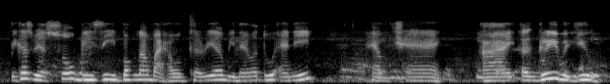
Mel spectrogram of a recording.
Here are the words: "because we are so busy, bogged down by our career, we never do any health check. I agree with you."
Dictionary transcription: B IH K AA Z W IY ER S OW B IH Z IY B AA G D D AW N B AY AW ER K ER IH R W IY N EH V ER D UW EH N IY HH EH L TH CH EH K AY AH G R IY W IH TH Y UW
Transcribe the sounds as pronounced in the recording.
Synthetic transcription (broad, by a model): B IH K AA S W IY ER S OW B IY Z IY B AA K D D AW N B AY AW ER K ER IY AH W IY N EH V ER D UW EH N IY HH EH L F CH EH K AY AH G R IY W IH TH Y UW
